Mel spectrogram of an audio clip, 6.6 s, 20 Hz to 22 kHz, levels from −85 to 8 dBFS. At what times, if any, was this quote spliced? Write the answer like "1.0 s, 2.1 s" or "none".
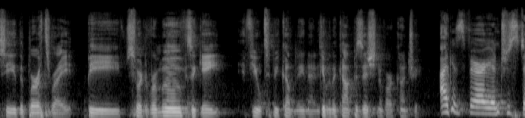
1.0 s, 2.3 s, 3.3 s, 3.7 s, 4.0 s, 5.6 s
